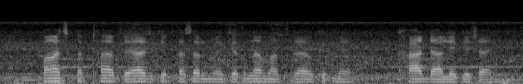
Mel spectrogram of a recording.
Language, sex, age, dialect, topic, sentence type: Magahi, male, 18-24, Southern, agriculture, question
